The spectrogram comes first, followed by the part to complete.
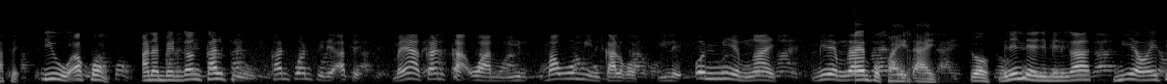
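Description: Speech runs for the whole clip, shadowed throughout by echo with no canceller: each phrase returns as a thinner copy about 15 dB quieter and roughly a fifth of a second late, as the far end's loudspeaker feeds its microphone and nothing subtracts it. On a spectrogram every syllable has a faint duplicate trailing it by that offset, and the waveform shows small echoed bursts filling the gaps between phrases. From 2.34 s to 8.55 s the tone turns dull and boxy with no gap at either edge, most likely because the input switched to a poorer device. The band narrows, the level drops about 5 dB, and a new noise floor appears roughly 30 dB below the speech. On a spectrogram that stretch shows a lower ceiling on the high frequencies and a faint haze of background noise. The waveform envelope visibly shrinks across the same span.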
